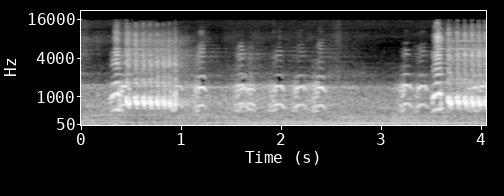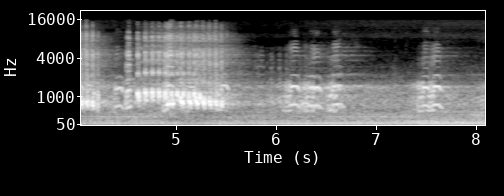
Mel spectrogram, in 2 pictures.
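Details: Sandhill Cranes walking behind a yard in February, giving loud rolling trumpeting rattles in one-to-two-second bursts, several birds overlapping, with Canada Geese in the background and a faint low hum.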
